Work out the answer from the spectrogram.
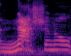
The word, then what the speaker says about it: national: G also don't forget it's the Hungarian nation but it's a national football team and we have international conferences I'll see you all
